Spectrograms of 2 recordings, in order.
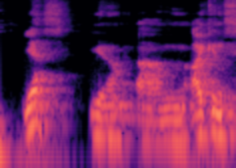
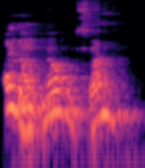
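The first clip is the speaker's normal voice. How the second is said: high-voiced imitation of an elder; 12 semitones higher, slower than usual. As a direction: play the elder answering his nephew, pitched up. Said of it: "And he says".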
